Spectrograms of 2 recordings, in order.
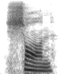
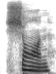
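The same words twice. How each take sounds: Both takes have the same delivery.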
